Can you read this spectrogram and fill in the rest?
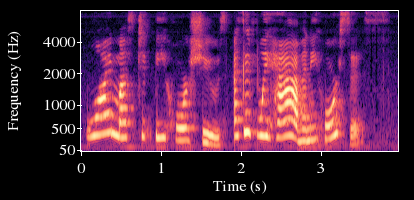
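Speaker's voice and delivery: high-pitched complaint, pushed harder at the end; crying out in protest. A narrator's reading. Taryn complaining to Cole about horseshoes, crying out. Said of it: "cried Taryn".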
